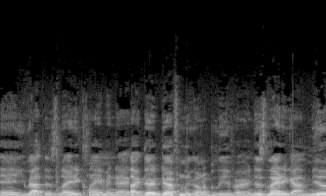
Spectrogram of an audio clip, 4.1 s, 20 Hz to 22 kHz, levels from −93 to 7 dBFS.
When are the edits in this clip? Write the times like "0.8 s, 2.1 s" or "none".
1.6 s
